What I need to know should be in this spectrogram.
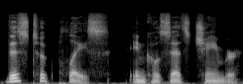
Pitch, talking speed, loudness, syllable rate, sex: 95 Hz, 150 wpm, -23 LUFS, 4.7 syllables/s, male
